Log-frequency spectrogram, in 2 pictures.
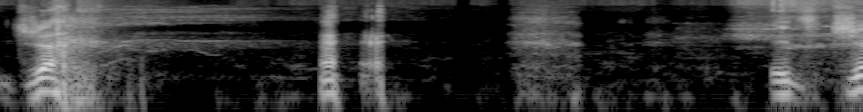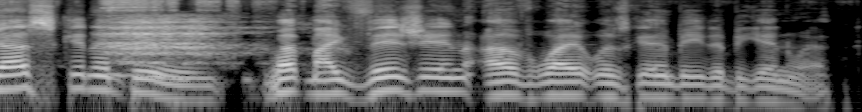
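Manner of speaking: ordinary talk, nothing marked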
